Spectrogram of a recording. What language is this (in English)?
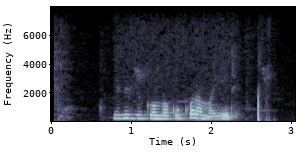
Kinyarwanda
